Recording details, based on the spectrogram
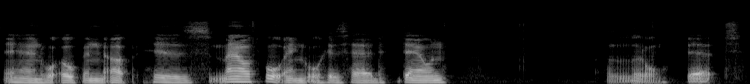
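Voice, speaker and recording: A man giving a casual, unscripted hands-on toy review, talking in short, halting phrases on a slightly muffled recording. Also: low-pitched, animated, gravelly, mellow. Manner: halting, short phrases while handling objects.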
